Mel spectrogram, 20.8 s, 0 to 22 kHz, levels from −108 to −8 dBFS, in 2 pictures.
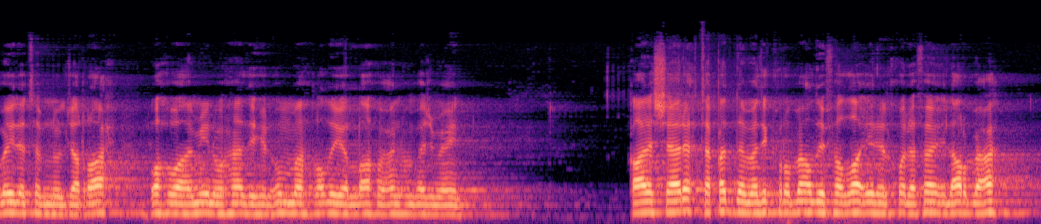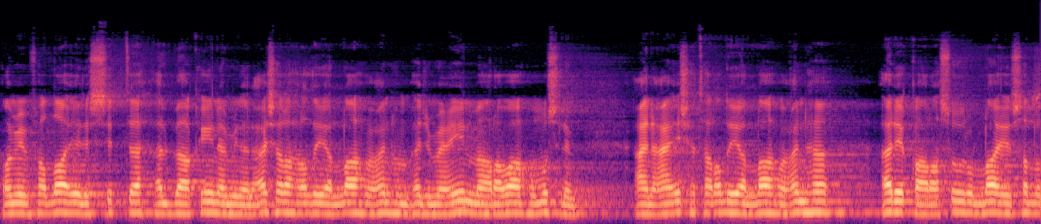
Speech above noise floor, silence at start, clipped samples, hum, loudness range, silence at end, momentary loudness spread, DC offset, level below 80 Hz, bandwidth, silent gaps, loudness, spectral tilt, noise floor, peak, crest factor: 43 dB; 0 s; under 0.1%; none; 3 LU; 0 s; 6 LU; under 0.1%; -68 dBFS; 11 kHz; none; -24 LUFS; -6.5 dB/octave; -66 dBFS; -8 dBFS; 16 dB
